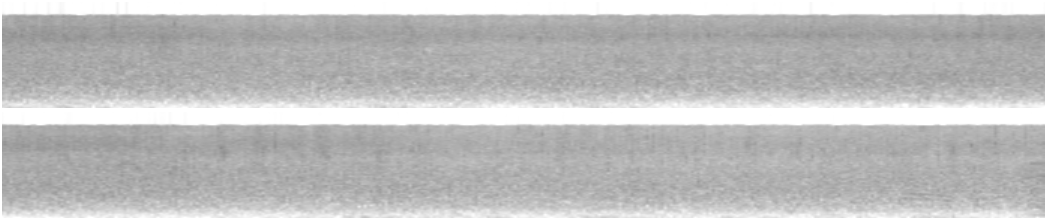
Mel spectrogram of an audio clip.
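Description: A river in a Tahiti valley, its water rushing in a steady, dense wash that stays loud and close throughout with no break.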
